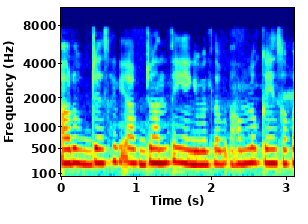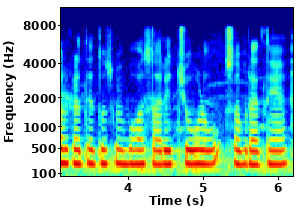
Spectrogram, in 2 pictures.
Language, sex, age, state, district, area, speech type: Urdu, female, 18-30, Bihar, Supaul, rural, spontaneous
